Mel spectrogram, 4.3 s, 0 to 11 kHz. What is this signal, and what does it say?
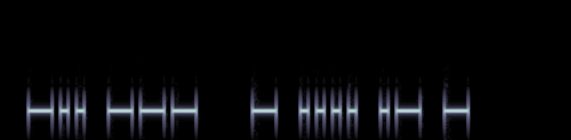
Morse code, heard as a keyed tone, about 21 wpm, 700 Hz. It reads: DO THAT
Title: Build A Phrase - 5-Word Phrases - 20wpm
